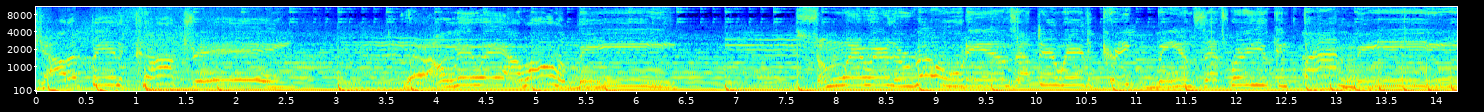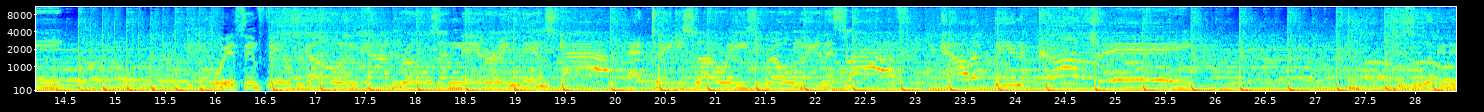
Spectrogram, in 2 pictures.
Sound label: country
